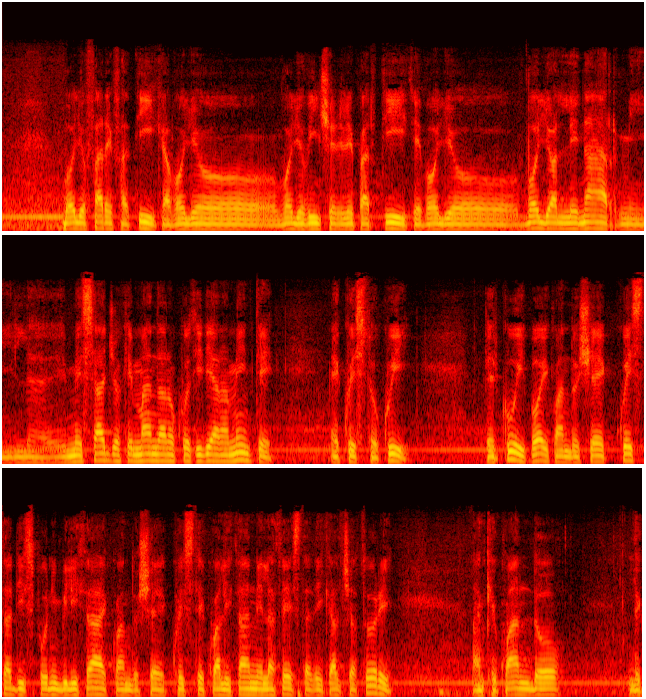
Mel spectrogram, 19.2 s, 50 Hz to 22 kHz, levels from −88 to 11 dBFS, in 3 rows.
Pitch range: 90-105 Hz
